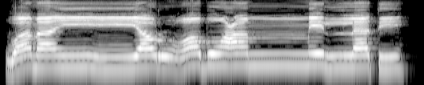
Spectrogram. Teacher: تو نون کا میم میں ادغام کریں گے غنے کے ساتھ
